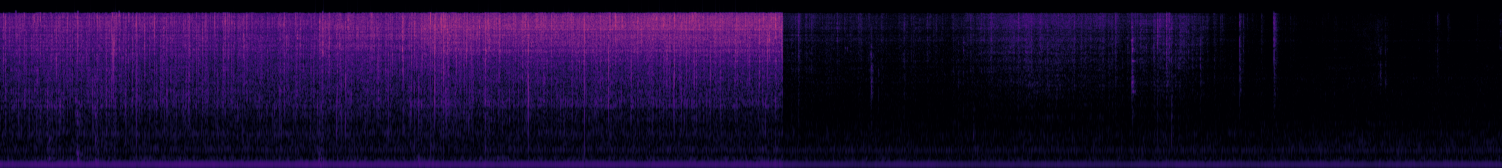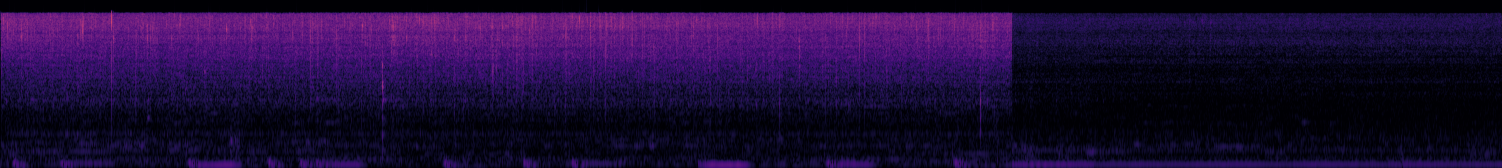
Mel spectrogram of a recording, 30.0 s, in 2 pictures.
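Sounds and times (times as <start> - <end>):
food sizzling in frying pan: 0.0 - 7.9, 15.0 - 25.2.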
